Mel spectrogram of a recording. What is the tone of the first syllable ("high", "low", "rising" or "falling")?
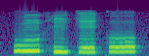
high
